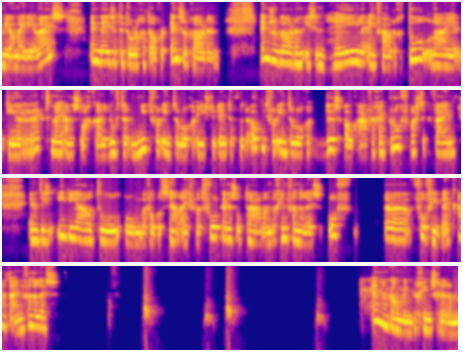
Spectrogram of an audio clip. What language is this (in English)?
Dutch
